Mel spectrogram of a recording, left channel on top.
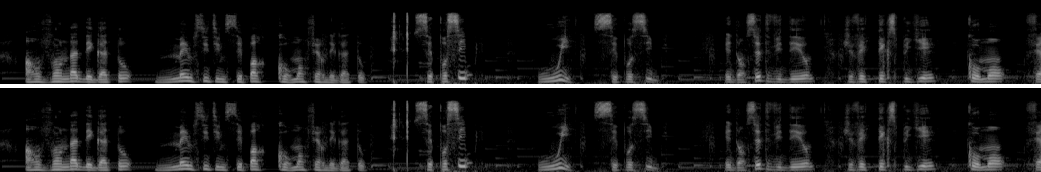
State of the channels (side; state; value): both; identical; correlation 1.00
